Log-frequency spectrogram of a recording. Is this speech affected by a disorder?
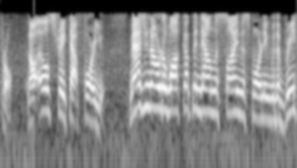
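No.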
